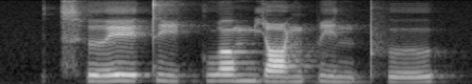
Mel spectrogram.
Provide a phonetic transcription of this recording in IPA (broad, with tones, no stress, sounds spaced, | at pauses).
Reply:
t͡sʰ ɹ̩˧˥ e˧˥ ɪ̯ t̪ i˨˩ k w ɔ˥ m j ɑ˧˥ ŋ p i˨˩ n pʰ u˧˥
